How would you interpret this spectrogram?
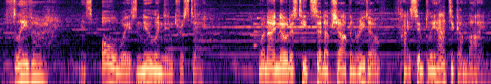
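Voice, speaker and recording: An actor playing a refined young noble commissioner in a video game, calm and playfully curious, with a polished, formal, measured way of talking. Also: male voice, mid-range voice, over music, lightly acted. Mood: pleasantly curious.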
